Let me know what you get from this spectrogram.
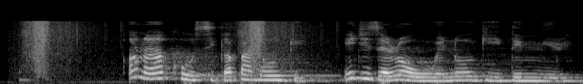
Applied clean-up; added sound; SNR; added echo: none; Wind; 14 dB; reverberation time 0.9 s.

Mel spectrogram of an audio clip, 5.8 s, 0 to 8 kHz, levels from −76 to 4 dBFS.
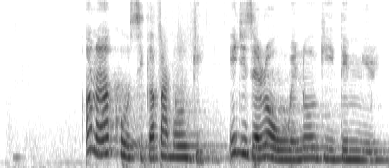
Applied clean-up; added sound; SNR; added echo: neural separator model SepFormer DNS4.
